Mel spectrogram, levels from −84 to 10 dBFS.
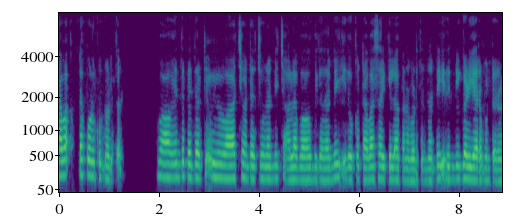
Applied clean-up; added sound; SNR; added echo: neural mask model Resemble Enhance denoiser.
